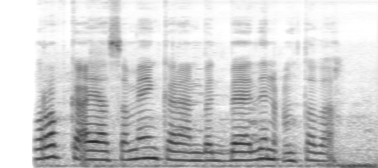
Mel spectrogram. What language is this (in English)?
Somali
